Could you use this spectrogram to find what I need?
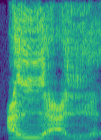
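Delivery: high yelled Schwarzenegger growl. Shown as a demonstration. Actor demonstrating the scripted growl, Schwarzenegger-style yell. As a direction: mimic a roaring Schwarzenegger noise. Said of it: "just make it, like, a".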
